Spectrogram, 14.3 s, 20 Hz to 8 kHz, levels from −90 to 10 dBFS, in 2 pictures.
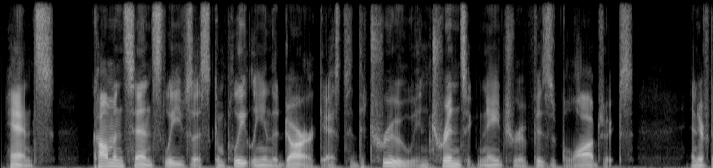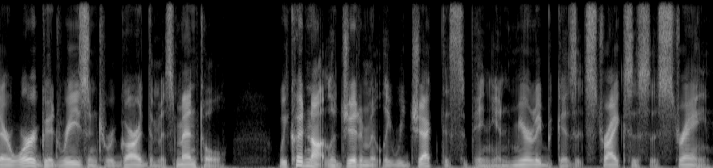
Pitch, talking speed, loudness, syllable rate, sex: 90 Hz, 180 wpm, -21 LUFS, 6.0 syllables/s, male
